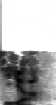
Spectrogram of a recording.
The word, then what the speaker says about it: Yod: Yod is always pronounced Ya.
